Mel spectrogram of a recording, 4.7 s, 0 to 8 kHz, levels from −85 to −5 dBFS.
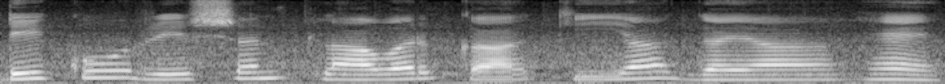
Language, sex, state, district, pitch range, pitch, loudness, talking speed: Hindi, female, Madhya Pradesh, Katni, 175-210 Hz, 185 Hz, -18 LUFS, 75 wpm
